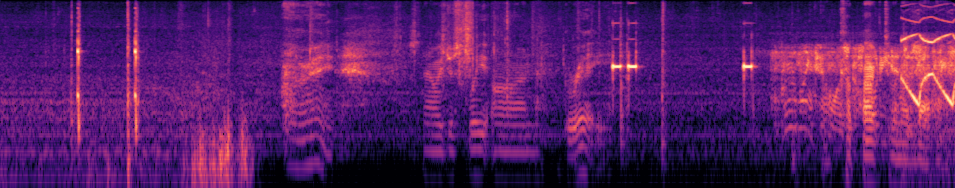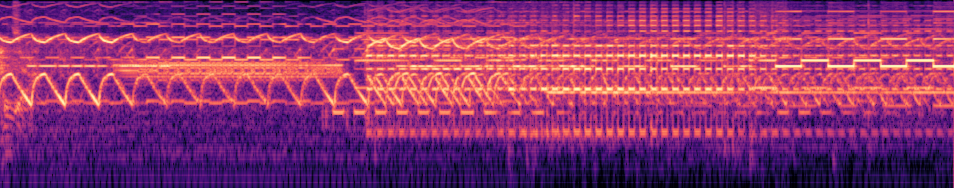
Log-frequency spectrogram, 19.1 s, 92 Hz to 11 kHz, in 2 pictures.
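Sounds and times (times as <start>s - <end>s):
steady alarm tones: 8.9s - 19.0s
siren-like rising sweep: 9.0s - 19.0s
stepped beeping tones: 9.0s - 19.0s.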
